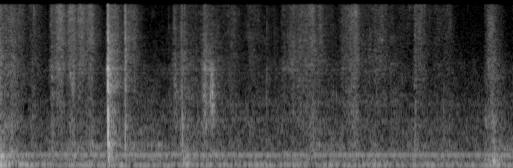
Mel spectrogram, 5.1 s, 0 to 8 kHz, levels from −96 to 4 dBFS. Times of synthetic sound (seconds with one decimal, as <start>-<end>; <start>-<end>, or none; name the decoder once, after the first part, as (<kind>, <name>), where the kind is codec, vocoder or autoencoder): 0.5-3.6 (vocoder, Vocos)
